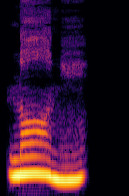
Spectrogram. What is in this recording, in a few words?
doubt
